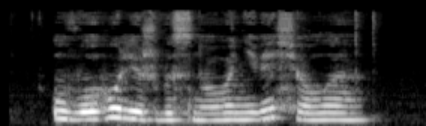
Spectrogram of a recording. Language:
Belarusian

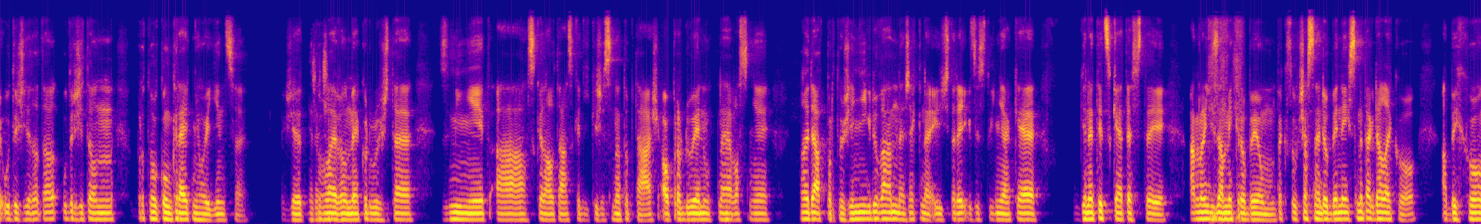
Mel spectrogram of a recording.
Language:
Czech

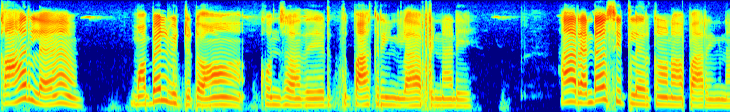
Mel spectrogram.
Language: Tamil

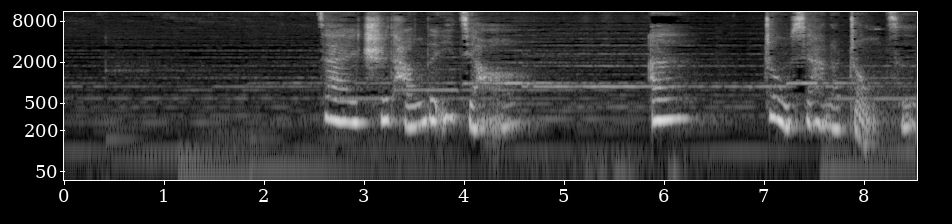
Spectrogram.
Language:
Chinese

